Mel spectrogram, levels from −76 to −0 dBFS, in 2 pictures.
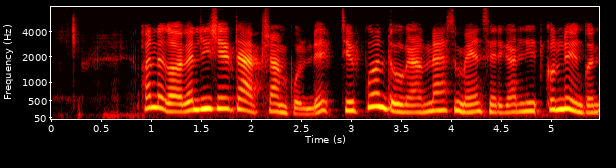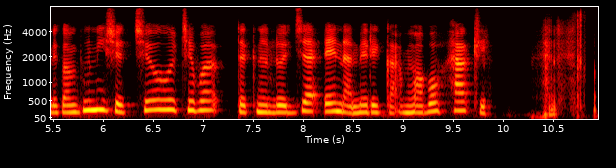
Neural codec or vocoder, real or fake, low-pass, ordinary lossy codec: codec, 16 kHz, 1 kbps, FunCodec, trained on LibriTTS, 50 frames a second; fake; none; none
